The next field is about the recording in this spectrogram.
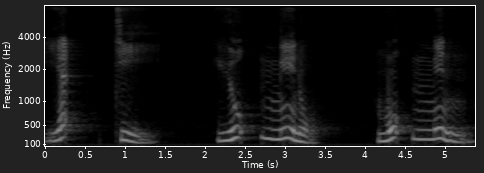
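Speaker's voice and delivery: یأتی، یؤمنو، مؤمن each very slow with a crisp glottal stop; slow hamza demo. Shown as a demonstration. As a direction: model the hamza word by word, slowly. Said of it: "همزه تلفظ نمیشه".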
